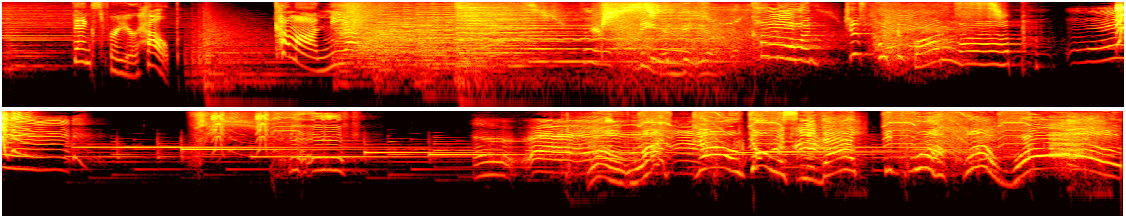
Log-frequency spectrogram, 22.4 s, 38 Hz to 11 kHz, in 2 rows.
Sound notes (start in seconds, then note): 10.7 Baby Goo Goo crying, toy squeaking; 13.0 music playing, toy squeaking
